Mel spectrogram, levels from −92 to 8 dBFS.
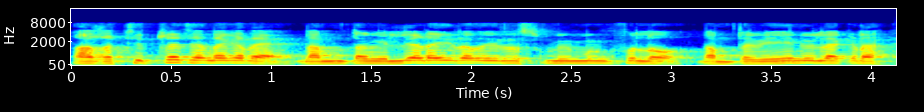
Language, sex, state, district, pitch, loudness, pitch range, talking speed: Kannada, male, Karnataka, Chamarajanagar, 160 Hz, -15 LUFS, 150-170 Hz, 215 wpm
